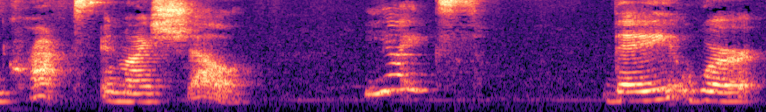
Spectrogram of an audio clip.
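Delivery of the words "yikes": high, thin gasp of alarm; startled yikes. A narrator's reading. Egg spotting cracks in his shell, startled yelp.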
